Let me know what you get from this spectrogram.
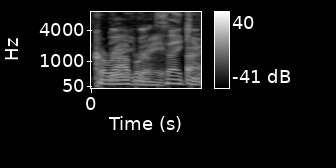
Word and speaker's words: corroborate: Corroborate. Thank you, Brady. So there's an R that's there.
